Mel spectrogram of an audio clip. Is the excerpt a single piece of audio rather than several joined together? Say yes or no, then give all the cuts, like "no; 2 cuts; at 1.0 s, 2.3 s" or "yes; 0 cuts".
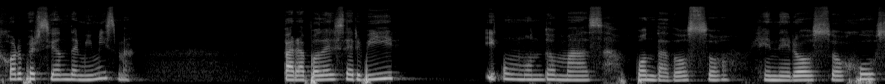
no; 1 cut; at 5.0 s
